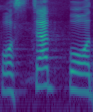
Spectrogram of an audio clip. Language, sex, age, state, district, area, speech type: Bengali, female, 30-45, West Bengal, Paschim Medinipur, rural, read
